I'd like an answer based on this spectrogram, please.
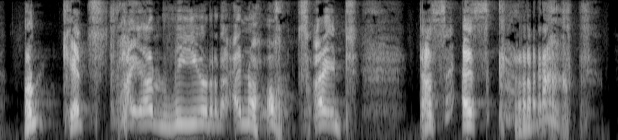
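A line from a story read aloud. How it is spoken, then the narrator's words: Moved, satisfied roar. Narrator (German): Sogar der General war gerührt und brüllte zufrieden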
